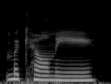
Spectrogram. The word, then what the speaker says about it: McElhenney: It features Ryan Reynolds and Rob McElhenney. I don't think I'm saying that right. McElhenney? – McElhenney. I mean, you're doing your best.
